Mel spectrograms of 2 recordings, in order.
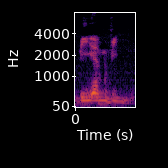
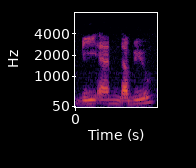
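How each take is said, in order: First: The letters are named in German. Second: The letters are named in English. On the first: "if you talk to German, it's actually called" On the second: "we read it as an English alphabet"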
